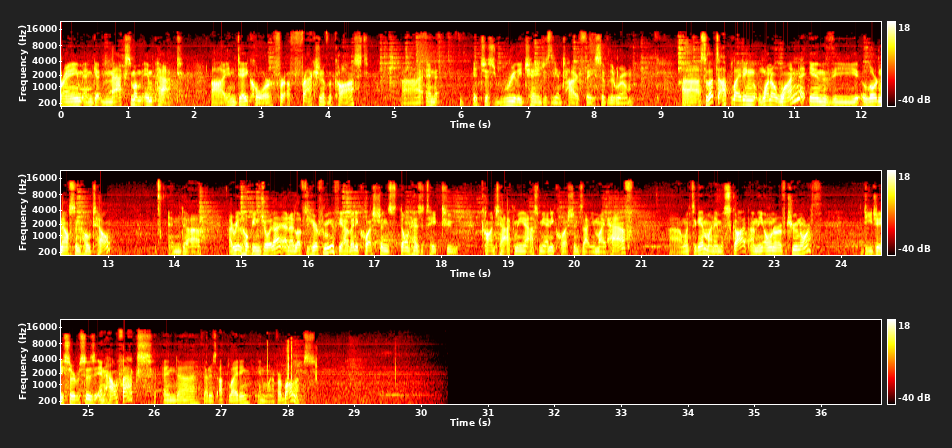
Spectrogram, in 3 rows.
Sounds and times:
Speech: 0.0 - 8.6, 9.3 - 13.1, 13.8 - 23.7, 24.3 - 28.5.

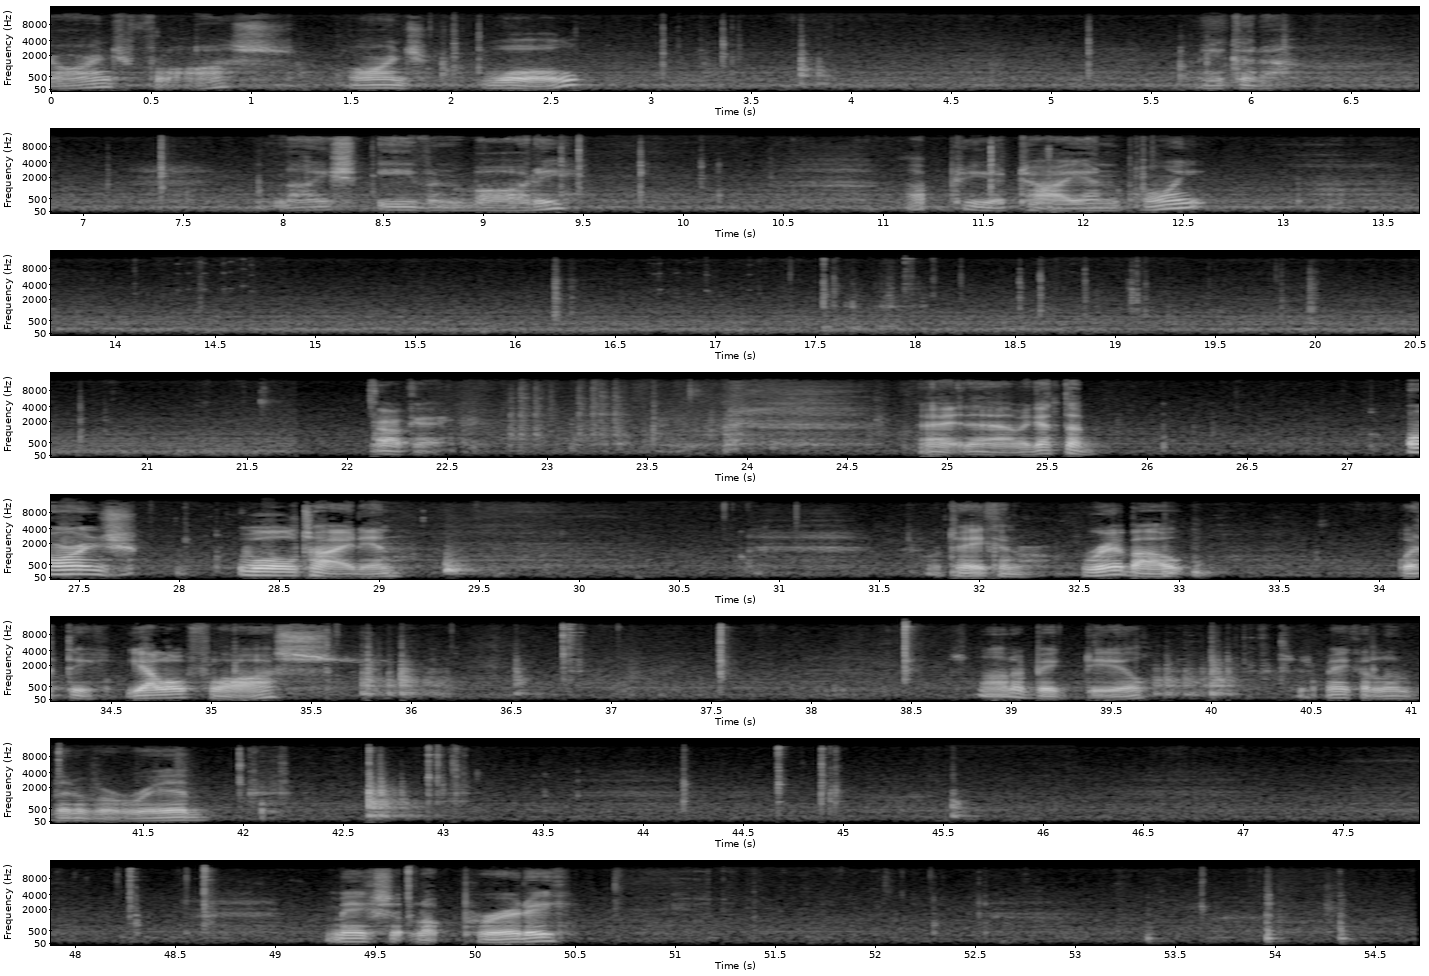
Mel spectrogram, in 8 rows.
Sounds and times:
Speech: 0.0 - 2.7, 5.7 - 6.3, 7.9 - 9.5, 11.1 - 12.7, 22.2 - 22.6, 24.9 - 25.8, 27.3 - 29.2, 31.8 - 33.2, 34.1 - 35.8, 38.7 - 39.8, 40.4 - 41.9, 49.3 - 50.6.

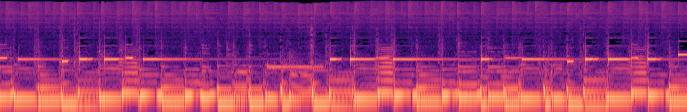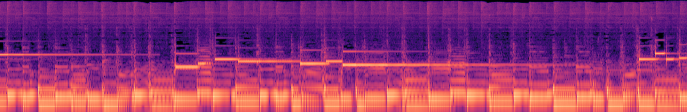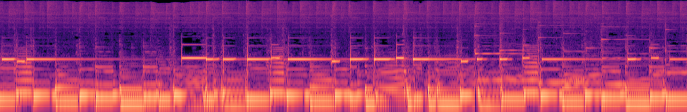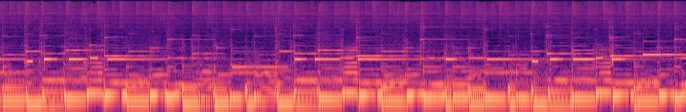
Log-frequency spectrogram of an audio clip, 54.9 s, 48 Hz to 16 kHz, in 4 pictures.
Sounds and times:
Music: 0.0 - 54.9.

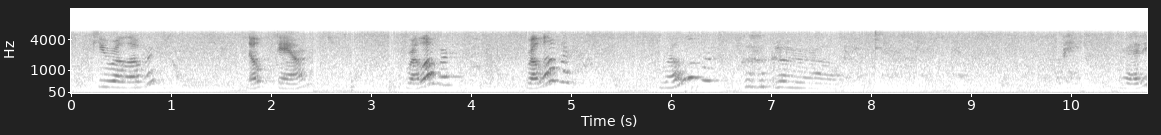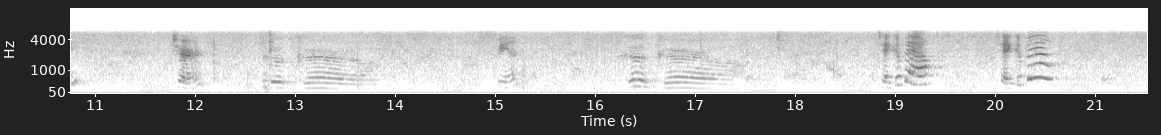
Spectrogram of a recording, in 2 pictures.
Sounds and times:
Speech: 0.2 - 0.9, 1.8 - 2.4, 3.4 - 3.9, 4.6 - 5.1, 5.9 - 7.8, 9.9 - 11.0, 12.7 - 13.9, 15.0 - 15.3, 16.3 - 17.6, 18.8 - 19.4, 20.0 - 20.7.

